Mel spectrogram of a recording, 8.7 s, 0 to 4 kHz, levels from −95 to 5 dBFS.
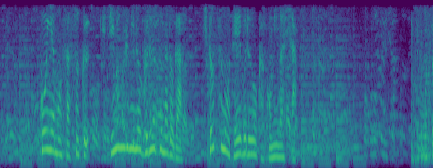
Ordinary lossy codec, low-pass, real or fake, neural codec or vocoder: MP3, 24 kbps; 3.6 kHz; real; none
